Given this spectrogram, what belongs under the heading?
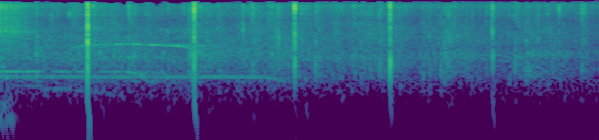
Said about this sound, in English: Okay, like the worst team in the universe scored a touchdown against the team that I don't like, and I would cheer louder than that. So let's give God a real hand on that one, please.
